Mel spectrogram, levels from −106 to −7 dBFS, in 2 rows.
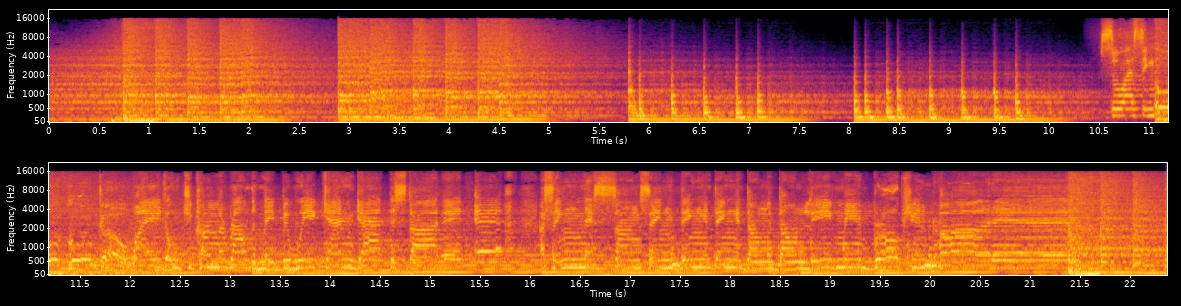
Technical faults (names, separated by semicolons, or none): none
